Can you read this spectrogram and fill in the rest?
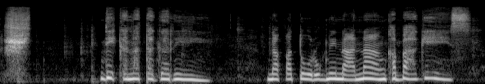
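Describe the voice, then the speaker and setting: A woman's voice: a little high, fairly even intonation, unhurried, slightly rough, soft background music. A woman with an Ilocano accent playing a young adult daughter who questions her parents in a comedy audio drama. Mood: hushed, explaining.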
